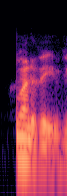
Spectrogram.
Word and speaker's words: Guinevere: Now she's with her friend, uh, what is it, Guinevere? Guinevere, yep.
